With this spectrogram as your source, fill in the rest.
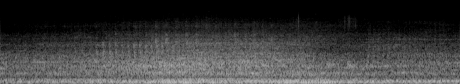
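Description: A minibus engine grows louder as it passes close by.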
